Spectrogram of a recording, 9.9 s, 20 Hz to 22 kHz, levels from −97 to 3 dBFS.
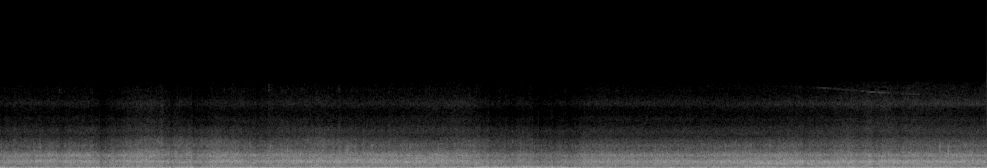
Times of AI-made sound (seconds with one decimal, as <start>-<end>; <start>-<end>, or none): none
